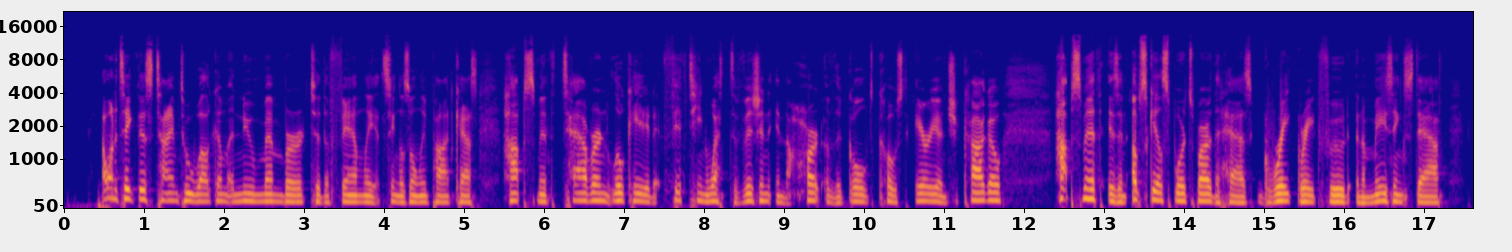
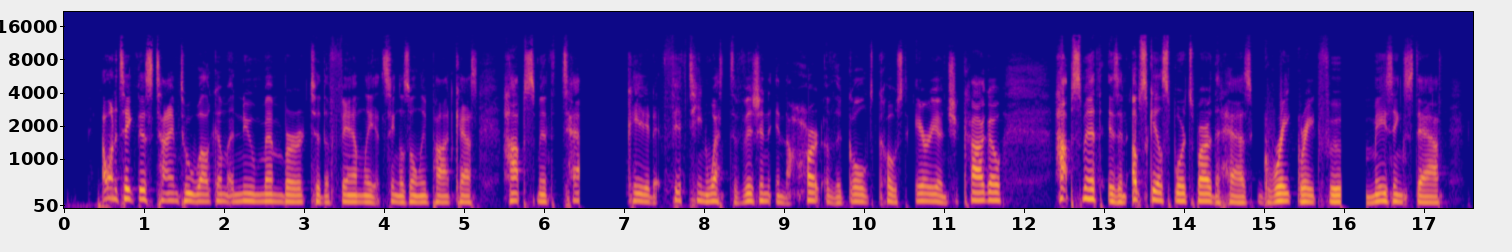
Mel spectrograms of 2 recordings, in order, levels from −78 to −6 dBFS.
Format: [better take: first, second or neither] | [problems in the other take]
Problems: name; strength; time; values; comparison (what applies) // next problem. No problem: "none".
first | audio cutting out; at 6.5 s for 0.5 s and at 16 s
